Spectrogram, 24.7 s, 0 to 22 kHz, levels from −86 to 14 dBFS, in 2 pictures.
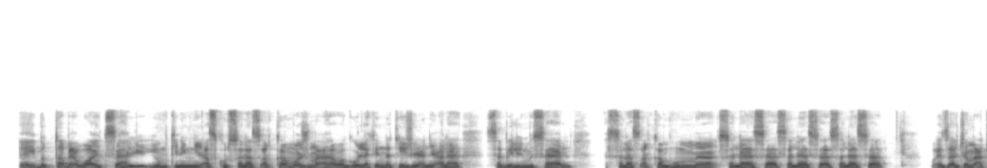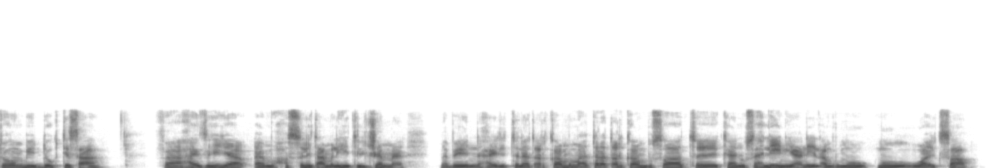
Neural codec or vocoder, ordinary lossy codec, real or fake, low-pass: none; none; real; none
